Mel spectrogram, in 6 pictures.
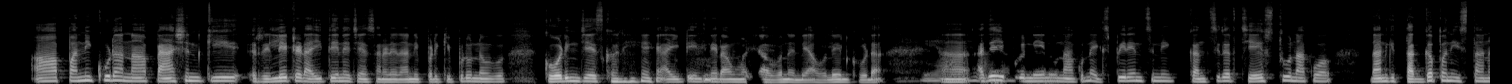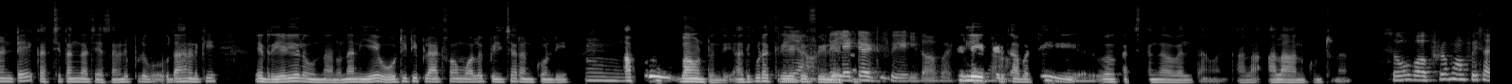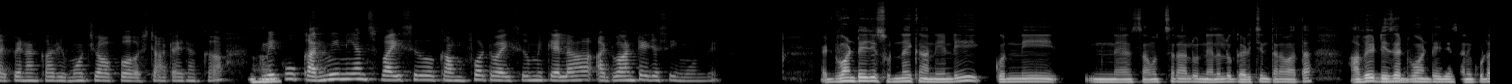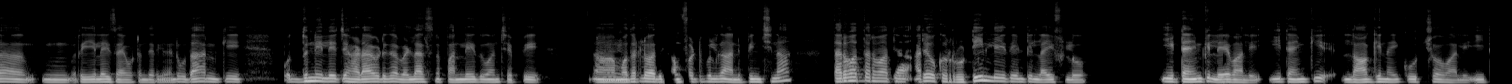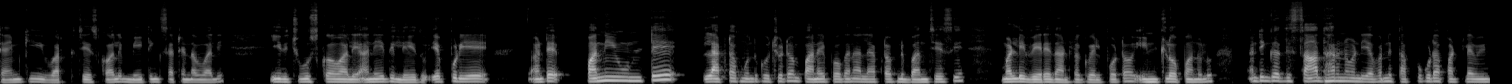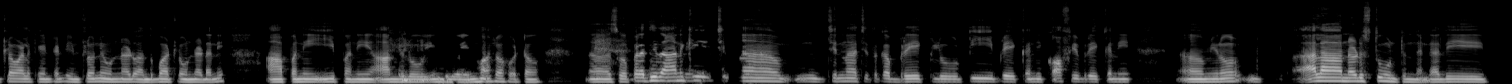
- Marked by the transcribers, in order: in English: "పాషన్‌కి రిలేటెడ్"; in English: "కోడింగ్"; chuckle; in English: "ఐటీ ఇంజినీర్"; chuckle; in English: "ఎక్స్పీరియన్స్‌ని కన్సిడర్"; in English: "రేడియోలో"; in English: "ఓటీటీ ప్లాట్‌ఫార్మ్"; in English: "క్రియేటివ్ ఫీల్డే"; in English: "రిలేటెడ్ ఫీల్డ్"; tapping; in English: "రిలేటెడ్"; in English: "సో, వర్క్ ఫ్రమ్ ఆఫీస్"; in English: "రిమోట్ జాబ్ స్టార్ట్"; in English: "కన్వినియన్స్ వైస్, కంఫర్ట్ వైస్"; in English: "అడ్వెంటేజెస్"; in English: "అడ్వాంటేజెస్"; in English: "డిసాడ్వాంటేజెస్"; in English: "రియలైజ్"; in English: "కంఫర్టబుల్‌గా"; in English: "రోటీన్"; in English: "లైఫ్‌లో"; in English: "వర్క్"; in English: "మీటింగ్స్ అటెండ్"; in English: "ల్యాప్టాప్"; in English: "ల్యాప్టాప్‌ని"; giggle; laughing while speaking: "ఇన్వాల్వ్ అవ్వటం"; in English: "ఇన్వాల్వ్"; in English: "సో"; in English: "టీ బ్రేక్"; in English: "కాఫీ బ్రేక్"; in English: "యు నో"
- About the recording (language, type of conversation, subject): Telugu, podcast, రిమోట్ వర్క్‌కు మీరు ఎలా అలవాటుపడ్డారు, దానికి మీ సూచనలు ఏమిటి?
